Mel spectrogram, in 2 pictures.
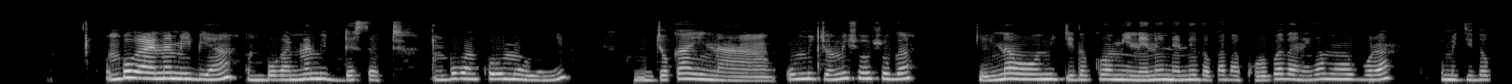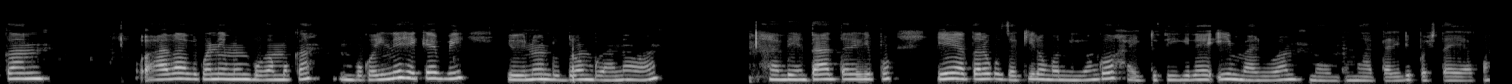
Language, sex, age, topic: Oshiwambo, female, 18-24, agriculture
